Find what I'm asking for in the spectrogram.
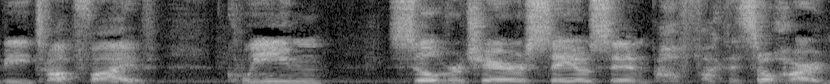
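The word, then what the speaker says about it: Saosin: Yo, I hate to ruin everyone's night, but this band's name is pronounced Seosin, and I have proof.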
